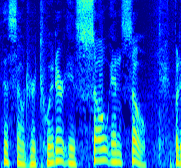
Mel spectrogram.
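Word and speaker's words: Sow and So: Her Twitter is So and So, but it's spelled SOWANDSO.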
